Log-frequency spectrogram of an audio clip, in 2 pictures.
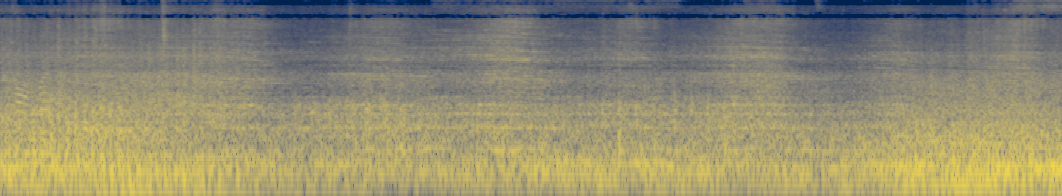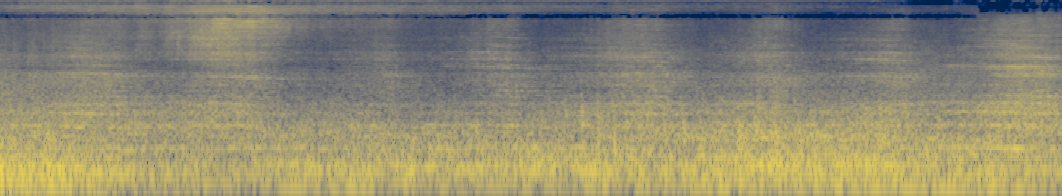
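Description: A train rumbles steadily through downtown Madisonville, Kentucky, loud and close, with continuous rolling wheel noise and rail clatter lasting throughout.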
